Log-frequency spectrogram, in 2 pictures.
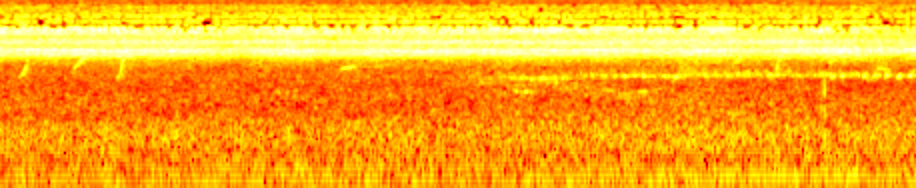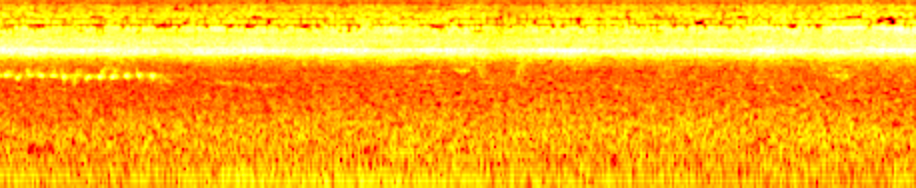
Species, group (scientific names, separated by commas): Psaltoda plaga, Cicadidae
